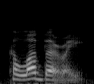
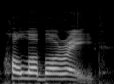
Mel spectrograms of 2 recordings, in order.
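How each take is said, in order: First: The unstressed vowels are reduced to schwa. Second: The unstressed vowels are said as full vowels. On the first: The speaker calls it right. "But other two, we can re reduce" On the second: The speaker calls it wrong. "most students pronounce like collaborate. It's wrong"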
